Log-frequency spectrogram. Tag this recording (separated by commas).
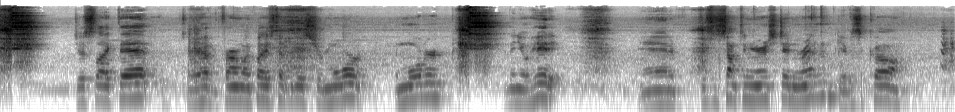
Tools, Speech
